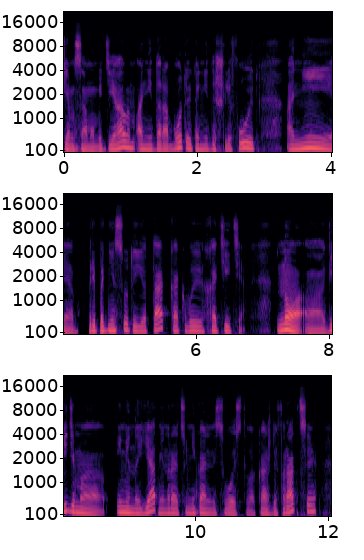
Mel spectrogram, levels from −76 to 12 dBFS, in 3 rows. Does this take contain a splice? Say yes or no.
yes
